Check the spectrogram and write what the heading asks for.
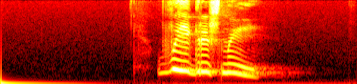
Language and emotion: Russian, positive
